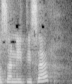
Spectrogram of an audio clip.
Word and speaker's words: sanitizar: ella lleva su líquido para satinizar, sí se dice así, ¿verdad? Eh, o sanitizar. Ay, bueno, así. Perdón, sí, sentí que lo dije mal.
